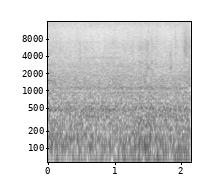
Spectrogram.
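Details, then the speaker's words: 2007 Jeep Liberty on the highway at cruise after front driveshaft, CV shafts and gear oil replaced, fixing earlier roaring and crunching and lost 4WD: steady low road drone with no clunks, grinding or vibration. Some BF Goodrich tire noise remains. "But no vibration, no crunchy sounds. That's a big win, right?"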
